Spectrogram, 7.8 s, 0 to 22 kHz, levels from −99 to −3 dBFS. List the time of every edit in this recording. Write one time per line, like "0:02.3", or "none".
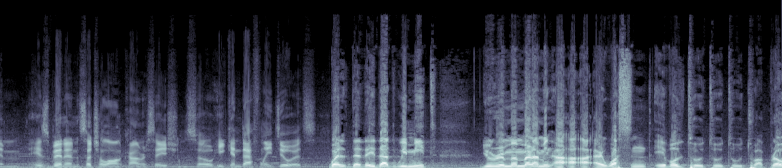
0:03.3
